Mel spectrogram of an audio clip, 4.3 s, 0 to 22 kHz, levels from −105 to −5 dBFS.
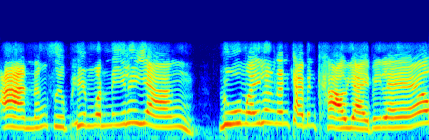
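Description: No technical faults detected.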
